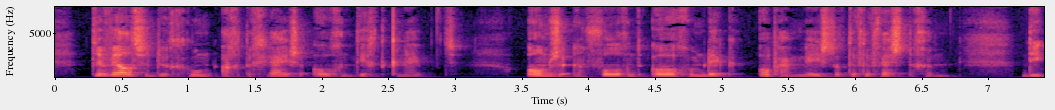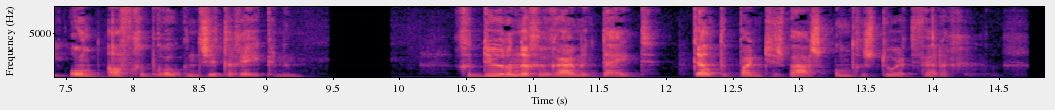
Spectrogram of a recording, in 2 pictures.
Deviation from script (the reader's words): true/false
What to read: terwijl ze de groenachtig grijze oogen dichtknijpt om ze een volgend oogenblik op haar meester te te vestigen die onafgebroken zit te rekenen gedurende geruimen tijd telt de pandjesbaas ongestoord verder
false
